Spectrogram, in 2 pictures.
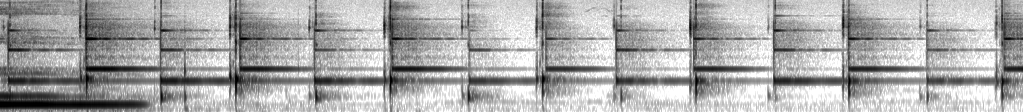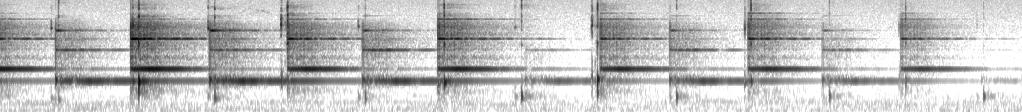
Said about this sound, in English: I've got a little clock too. I listen to your clock. Please listen to my little clock too.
